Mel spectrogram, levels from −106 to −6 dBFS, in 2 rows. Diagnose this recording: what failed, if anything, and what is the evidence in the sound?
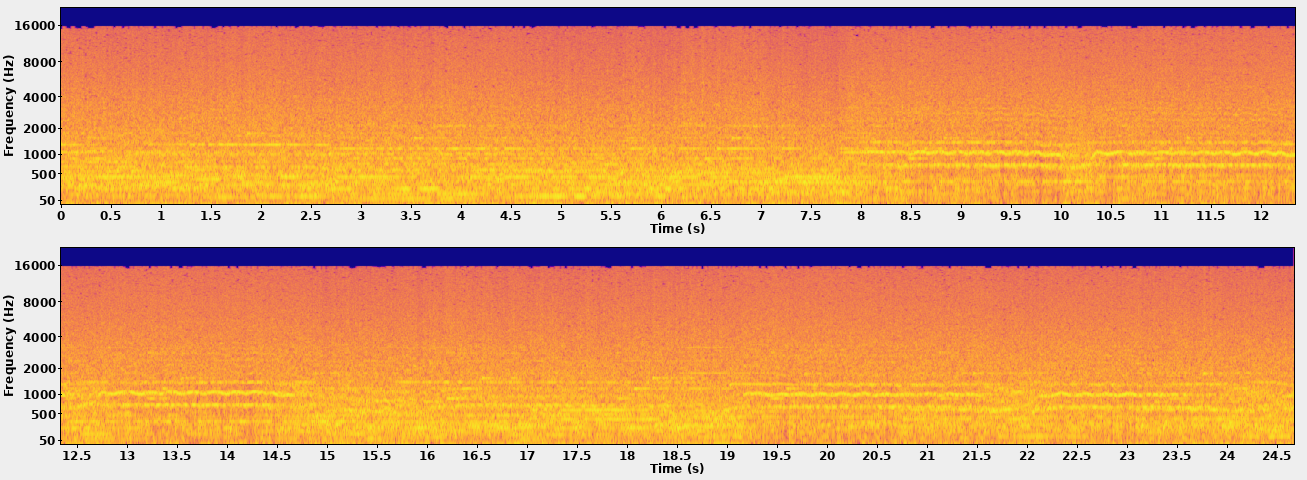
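Sample-format conversion failed throughout. Harsh, very loud distortion with no quiet passages points to signed and unsigned mixed up, likely flipping the top bit of the 8-bit samples.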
